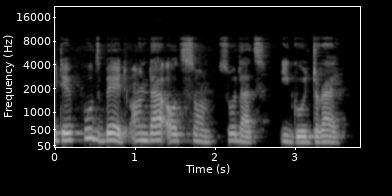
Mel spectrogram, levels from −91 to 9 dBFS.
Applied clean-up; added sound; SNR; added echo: none; none; none; none.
